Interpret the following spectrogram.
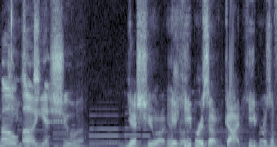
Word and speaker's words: Yeshua: I can't remember how you pronounce his name. I just call him Jesus. Yeshua.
